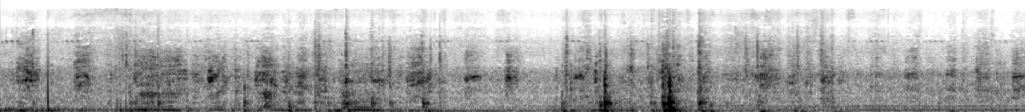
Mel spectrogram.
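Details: Siberian Huskies playing rough together: low, rumbling growls and breathy panting run through the clip in uneven bursts, with a sharper yelp-like burst near the middle and low background hum.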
